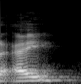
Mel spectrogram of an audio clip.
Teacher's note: یا ساکن سے پہلے زبر ہے تو یہ یا لین ہوگا، تو یا لین کو ہم بغیر کھینچے بغیر جھٹکا دیے پڑھتے ہیں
